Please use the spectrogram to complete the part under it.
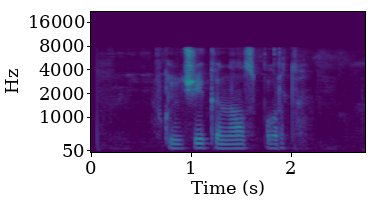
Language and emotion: Russian, neutral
